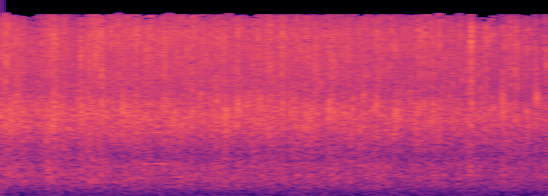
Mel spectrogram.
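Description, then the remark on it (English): An audience claps their hands together, a dense, steady wash of crackling applause that holds at an even loudness for the full four seconds, with no voices standing out above it. “Come on, clap your hands.”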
